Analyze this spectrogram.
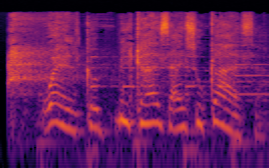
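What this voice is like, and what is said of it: Weird voice, maybe Sicilian-sounding. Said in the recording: “really weird voice. Is he Sicilian?”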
